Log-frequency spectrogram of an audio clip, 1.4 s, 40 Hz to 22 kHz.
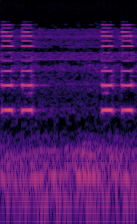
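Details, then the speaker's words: RC motor/prop test with new Avian 80 A 3-8S ESC on 4S battery, 7666 rpm, 54.75 A: short high beeps in pairs and triples over a low hum; ESC warning, presumed low voltage, resting 15.6 V sagging to 13.5 V. "Now you can hear it beeping, I assume, because the voltage dropped below the voltage that it should have with 4 cells."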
